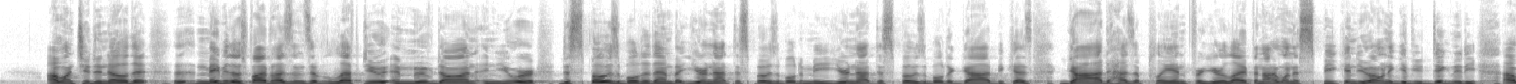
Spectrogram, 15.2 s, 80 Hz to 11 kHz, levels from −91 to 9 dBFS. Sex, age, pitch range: male, 40-59, 145-210 Hz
